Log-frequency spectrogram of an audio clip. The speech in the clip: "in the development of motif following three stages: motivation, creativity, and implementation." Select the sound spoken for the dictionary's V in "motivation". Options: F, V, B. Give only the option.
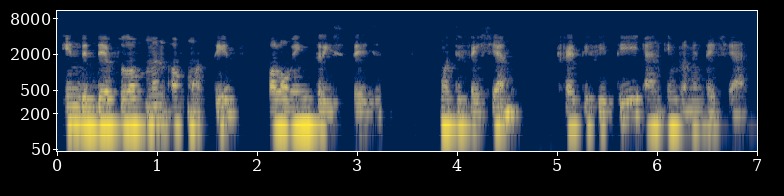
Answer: F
